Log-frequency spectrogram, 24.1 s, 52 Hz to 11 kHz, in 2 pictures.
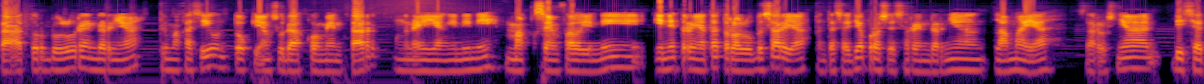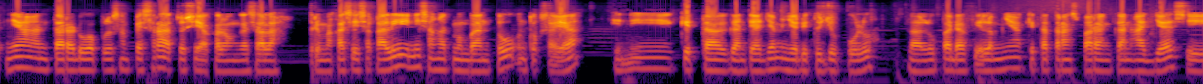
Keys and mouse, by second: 0.4-24.0 drag.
